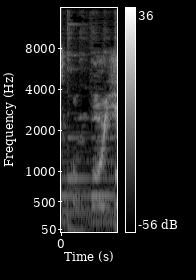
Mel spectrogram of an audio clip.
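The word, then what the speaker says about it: Kongoy: Y sí, el libro es Congoy. Congoy. – Congoy. Muy bien.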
